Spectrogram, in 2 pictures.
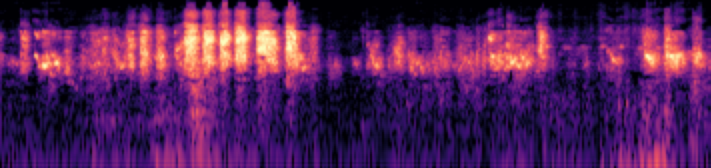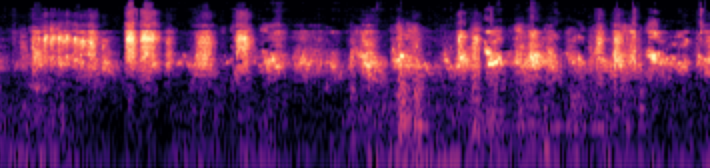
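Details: A group of pet budgerigars gives bursts of loud chirping and squawky warbling, with short quieter pauses and faint wing flutters between.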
